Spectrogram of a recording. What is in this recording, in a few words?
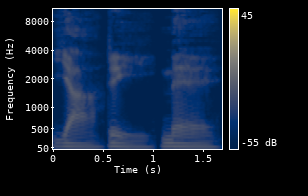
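"yarime", concatenated syllables; Affixing experiment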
